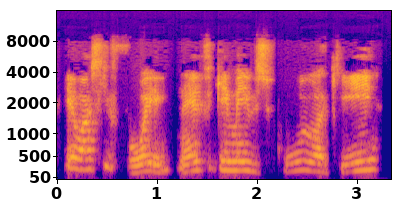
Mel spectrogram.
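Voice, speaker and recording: A man's voice: high-pitched, measured pace, darkish tone. A man from Salvador with a Bahian accent hosting a casual, colloquial live chat online. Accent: Bahian Brazilian Portuguese. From Salvador, Bahia, Brazil. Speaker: host, literature teacher. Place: online video live, remote call. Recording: dull lo-fi livestream audio.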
